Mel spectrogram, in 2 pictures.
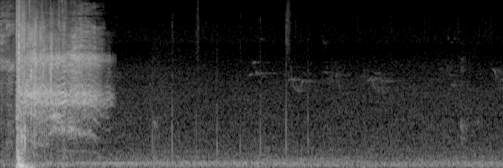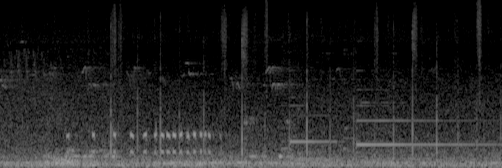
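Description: Footsteps tread softly on the ground.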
